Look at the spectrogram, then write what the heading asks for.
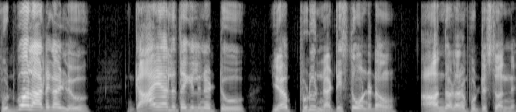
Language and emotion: Telugu, disgusted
